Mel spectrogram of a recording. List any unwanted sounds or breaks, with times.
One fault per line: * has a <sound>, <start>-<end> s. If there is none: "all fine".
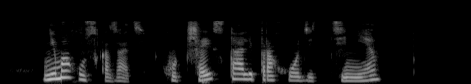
all fine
